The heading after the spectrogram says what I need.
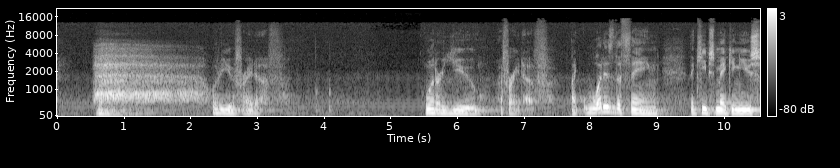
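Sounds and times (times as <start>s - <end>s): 
deep breath: 0.5s - 2.3s, 9.1s - 9.5s
speech: 0.6s - 0.8s, 2.4s - 3.4s, 5.5s - 10.5s.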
